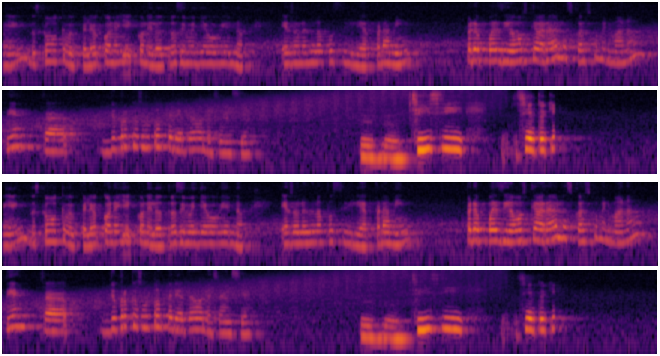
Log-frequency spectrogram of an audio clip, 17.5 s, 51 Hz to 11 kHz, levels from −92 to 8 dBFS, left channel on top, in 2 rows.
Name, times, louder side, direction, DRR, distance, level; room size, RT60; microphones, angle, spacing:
voice 1, 0.0-3.4 3.7-5.5 6.2-9.6 10.0-12.1, right 2 dB, 40° right, 1.7 m, -37 dB
sound 1, 0.9-15.5, left 1 dB, ahead, 4.0 m, -56 dB
voice 2, 13.5-15.1 15.6-16.1, left 4 dB, 80° left, 0.6 m, -28 dB
22.0 x 14.0 x 8.5 m
head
